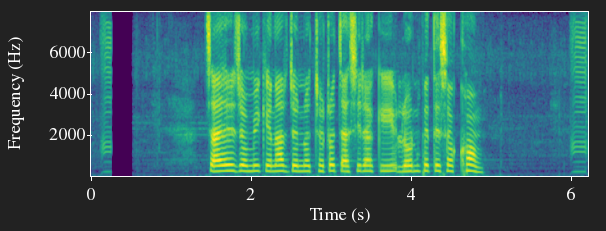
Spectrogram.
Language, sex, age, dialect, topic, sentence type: Bengali, female, 18-24, Jharkhandi, agriculture, statement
